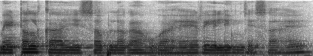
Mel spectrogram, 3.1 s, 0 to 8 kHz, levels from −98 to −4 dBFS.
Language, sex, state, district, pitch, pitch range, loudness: Hindi, male, Sikkim, Gangtok, 110 Hz, 110-115 Hz, -15 LUFS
